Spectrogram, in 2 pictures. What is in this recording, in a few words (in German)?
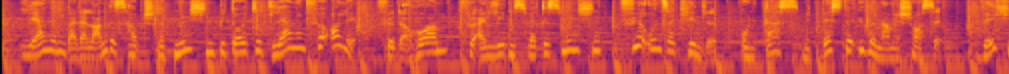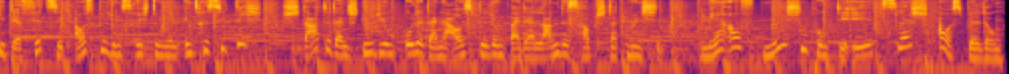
dialekt spot München; lhst munchen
